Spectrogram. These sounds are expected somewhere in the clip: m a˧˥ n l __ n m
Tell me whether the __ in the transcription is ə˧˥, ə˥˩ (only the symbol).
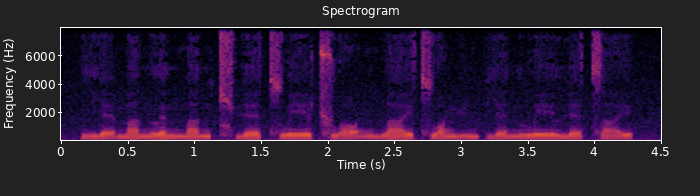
ə˥˩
